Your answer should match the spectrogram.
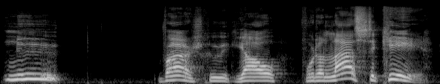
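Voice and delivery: lightly voiced stern queen, slow; queen's warning. A narrator's reading. Queen threatening the duchess, a slow stern put-on voice. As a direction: warn her once, coldly and slowly. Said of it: "riep de koningin".

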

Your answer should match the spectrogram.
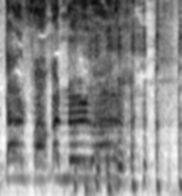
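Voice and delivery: high, slow, pleading mate voice; hammed-up alarmed mate laughing through it; mock panicked mate. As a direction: squeak it out like a scared accomplice.

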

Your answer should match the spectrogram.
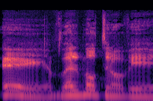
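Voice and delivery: lightly put-on New York voice; a hint of a New Yorker; Leonard Maltin impression. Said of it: "Give us a Leonard Maltin".

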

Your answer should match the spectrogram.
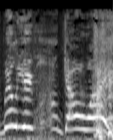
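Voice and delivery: host voicing the kids' reply; mock grumpy reply. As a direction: fire it back sleepily. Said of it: "they can respond with".

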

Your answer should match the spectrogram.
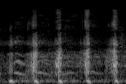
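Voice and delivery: high-pitched mock laughing fit; high, quiet put-on laugh; imitated laughter. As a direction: laugh like an old man collapsed in hysterics. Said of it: "he was down there on his face just laughing".

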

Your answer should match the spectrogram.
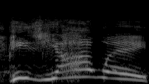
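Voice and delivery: slow, high shout of "Yahweh"; climactic shout. Acted. Pastor crowning the list of names, slow shout. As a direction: land the final name as a triumphant cry.

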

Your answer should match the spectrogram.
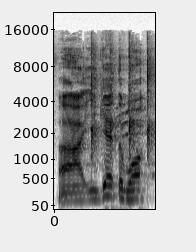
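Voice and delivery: normal talking voice

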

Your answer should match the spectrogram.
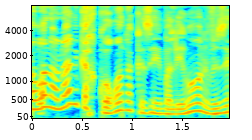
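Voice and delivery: acting out a spontaneous craving, quick and high; sudden impulse. Voices sudden inner impulse.

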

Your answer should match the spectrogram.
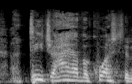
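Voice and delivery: put-on a kid bursting to ask; excited child. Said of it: "very excitedly and said".

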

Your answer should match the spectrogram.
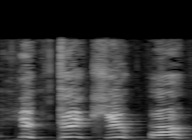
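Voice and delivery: high laughing Canadian friend voice. Pretend. Host as the Canadian friend laughing at the cruise woman. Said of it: "act out the part of her Canadian friend".

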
